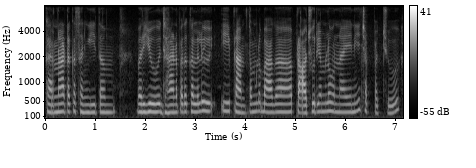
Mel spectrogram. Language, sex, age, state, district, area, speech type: Telugu, female, 18-30, Andhra Pradesh, N T Rama Rao, urban, spontaneous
